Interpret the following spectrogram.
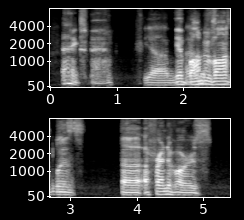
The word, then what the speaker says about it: Bon Vivant: So what's the how do you pronounce the album that you have? It's Bon Vivant.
